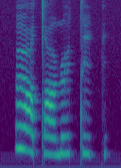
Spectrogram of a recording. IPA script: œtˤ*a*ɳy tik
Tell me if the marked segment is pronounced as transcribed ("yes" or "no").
yes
